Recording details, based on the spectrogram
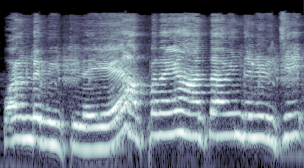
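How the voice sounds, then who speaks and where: An actress plays a sharp-tongued old grandmother in a period film drama, her voice fairly high and mocking. She gives bossy orders and jeers at others' plans. The sound rings in an echoey room with soft film music behind. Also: moderate pace, lightly acted. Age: older.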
